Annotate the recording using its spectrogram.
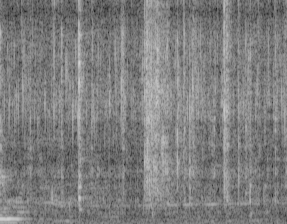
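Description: Thick meat sauce being spooned and spread over lasagna layers in a glass baking dish: soft wet sounds with a few light clicks, a little louder just after a second in.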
